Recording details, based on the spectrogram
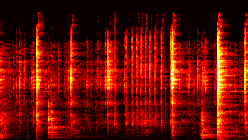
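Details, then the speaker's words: Mountain bike rear derailleur limit/adjustment set too far inboard: sharp irregular click click click over soft chain whir as the chain tries to jump to the next cassette cog; fixed by backing the adjustment out until the clicking stops. "you can hear that noise click click click that's because the chain is trying to jump to the next gear in the cassette"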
